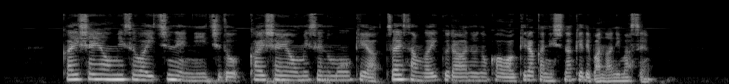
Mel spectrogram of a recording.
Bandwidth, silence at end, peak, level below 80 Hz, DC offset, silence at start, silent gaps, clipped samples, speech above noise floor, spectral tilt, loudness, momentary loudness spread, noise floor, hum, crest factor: 11.5 kHz; 0.75 s; -8 dBFS; -56 dBFS; under 0.1%; 0.65 s; none; under 0.1%; 41 dB; -4 dB/octave; -24 LUFS; 9 LU; -65 dBFS; none; 16 dB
